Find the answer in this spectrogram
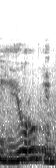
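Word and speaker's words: European: وكلمه يا مستر اوروبي دي اسمها يوروبيان كانتري، يوروبيان كانتري، يعني الاي صباح الفل مش بتتنطق اصلا، ده اليو هي اللي بتتنطق في الامتحان، هي اللي صح.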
